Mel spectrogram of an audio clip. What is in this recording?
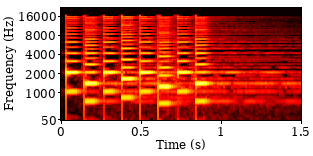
Game Sounds 1
You may use these sounds freely if
you think they're usefull.
(they are very easy to make in nanostudio)
I edited the mixdown afterwards with oceanaudio.
33 sounds (* 2)
2 Packs the same sounds (33 Wavs) but with another Eden Synth
19-02-2014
